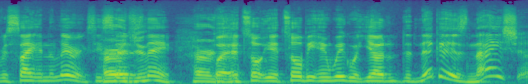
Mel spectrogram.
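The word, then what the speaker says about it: Tobe Nwigwe: Speaking of Houston, yo, I've been listening to Toby in Wigwe. – Toby Nwigwe? – Yeah, I ain't know how to pronounce it.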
